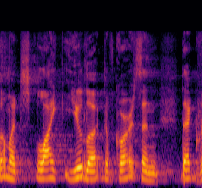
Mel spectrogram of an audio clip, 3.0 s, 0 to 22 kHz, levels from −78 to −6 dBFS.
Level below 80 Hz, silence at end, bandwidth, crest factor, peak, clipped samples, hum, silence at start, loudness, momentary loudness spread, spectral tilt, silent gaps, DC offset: -66 dBFS; 0 s; 12 kHz; 18 dB; -4 dBFS; under 0.1%; none; 0 s; -22 LUFS; 8 LU; -5.5 dB/octave; none; under 0.1%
